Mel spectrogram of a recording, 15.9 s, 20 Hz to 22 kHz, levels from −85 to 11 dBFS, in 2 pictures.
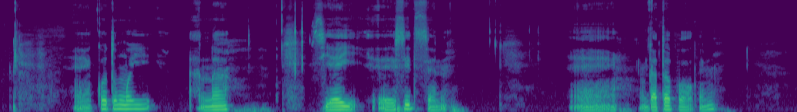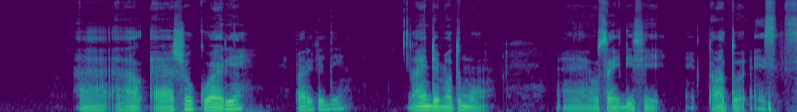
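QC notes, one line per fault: No fault found in the clip.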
